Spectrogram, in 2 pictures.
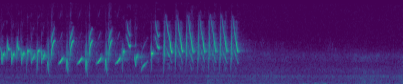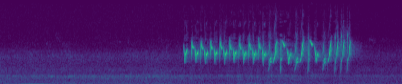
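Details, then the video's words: Two loud bursts of song from a wild European goldfinch (maknine khalwi): chattering chirps blend into a rapid, harsh, buzzy trill. The bursts are separated by about three and a half seconds of quiet background hum. "MAKNINE KHALWI super chant"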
